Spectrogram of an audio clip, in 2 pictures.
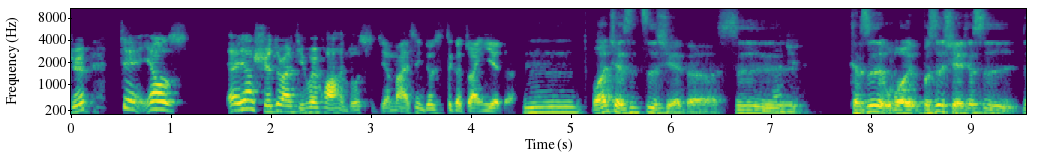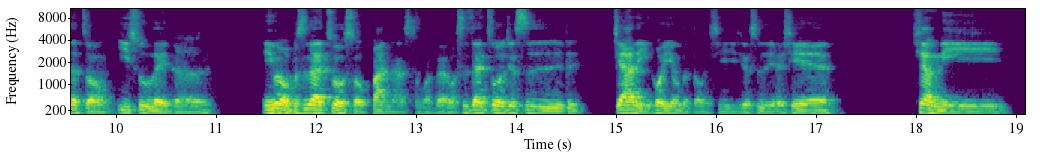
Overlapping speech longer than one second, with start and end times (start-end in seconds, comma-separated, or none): none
